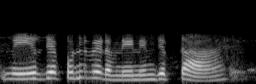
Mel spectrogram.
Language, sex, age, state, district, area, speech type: Telugu, female, 18-30, Telangana, Hyderabad, urban, conversation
